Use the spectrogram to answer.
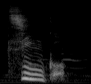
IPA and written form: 'tsiŋ.ko (cinq)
